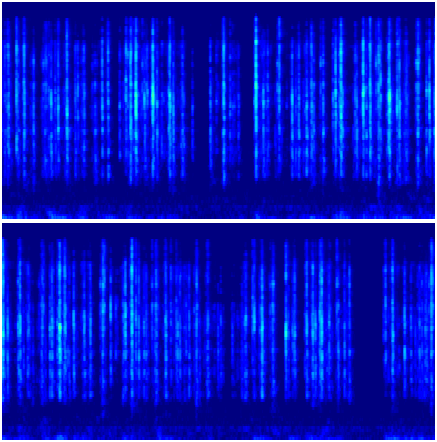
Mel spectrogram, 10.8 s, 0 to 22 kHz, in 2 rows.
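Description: A 60% MOD-L mechanical keyboard with linear switches, a black aluminum case and white and black ABS keycaps is typed on continuously with the fingertips of both hands. The result is a rapid, steady stream of short, bright clicky clacks centered around 3 kHz, each decaying almost instantly, with only a couple of brief pauses.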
